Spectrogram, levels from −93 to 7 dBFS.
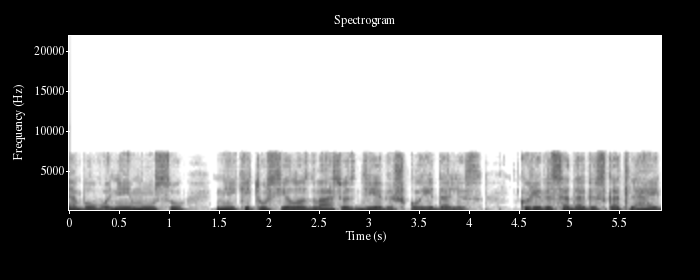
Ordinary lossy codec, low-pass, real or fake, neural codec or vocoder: MP3, 64 kbps; 7.2 kHz; fake; codec, 16 kHz, 4.8 kbps, FACodec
